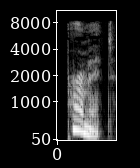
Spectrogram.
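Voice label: "permit", American English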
